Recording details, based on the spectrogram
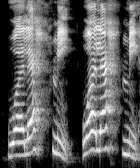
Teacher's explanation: വവിനെ ചുണ്ട circle ചെയ്തിട്ട് ഒട്ടത്തിൽ ആക്കിയിട്ട് വേണം വ എന്ന് ഉച്ചരിക്കാൻ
